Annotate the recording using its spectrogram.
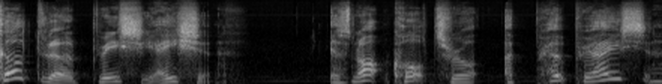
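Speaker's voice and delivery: terrible put-on Irish accent, sing-song. Reading a quote from the Embassy of Ireland, terrible Irish accent. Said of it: "That's a terrible Irish accent".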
